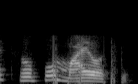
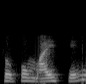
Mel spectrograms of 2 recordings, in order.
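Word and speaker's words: tropomyosin: सबसे पहले ट्रोपोमाइसिन की बात करते हैं, और मायोसिन, एग्जैक्ट प्रोनाउंसिएशन है ट्रोपोमायोसिन, इट नॉट ट्रोपोमाइसिन, इट इज ट्रोपोमायोसिन।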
